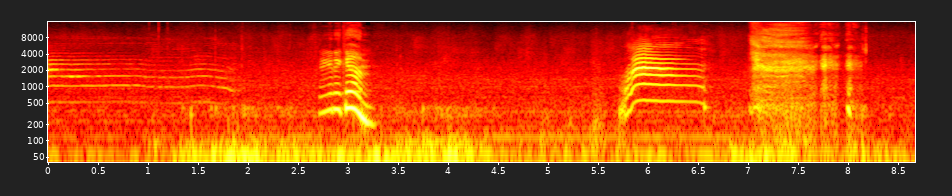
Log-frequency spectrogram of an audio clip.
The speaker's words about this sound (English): I don't know if you just heard my cat yell. He just yelled at everyone.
